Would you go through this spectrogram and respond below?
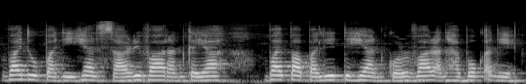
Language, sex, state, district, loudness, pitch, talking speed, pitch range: Mizo, female, Mizoram, Aizawl, -16 LUFS, 190 Hz, 195 wpm, 180-200 Hz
